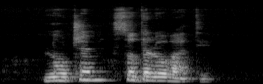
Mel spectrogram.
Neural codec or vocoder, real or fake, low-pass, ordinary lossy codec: vocoder, 48 kHz, 128 mel bands, Vocos; fake; 19.8 kHz; none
